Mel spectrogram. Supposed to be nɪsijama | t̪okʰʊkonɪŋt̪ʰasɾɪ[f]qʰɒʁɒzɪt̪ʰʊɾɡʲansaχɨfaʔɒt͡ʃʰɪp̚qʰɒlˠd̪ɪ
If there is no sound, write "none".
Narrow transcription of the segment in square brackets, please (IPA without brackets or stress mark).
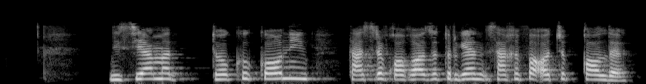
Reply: f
